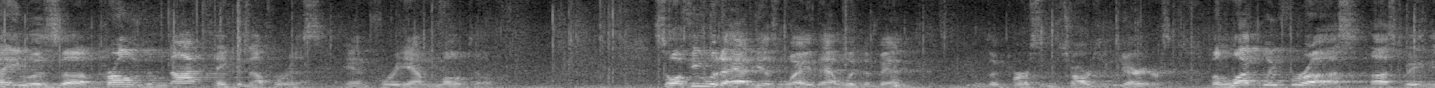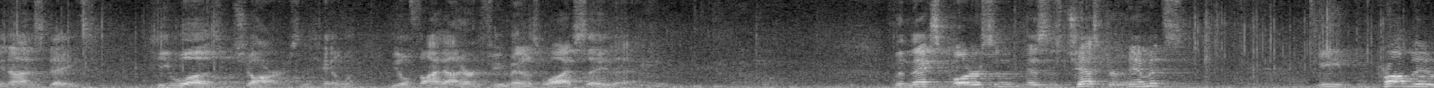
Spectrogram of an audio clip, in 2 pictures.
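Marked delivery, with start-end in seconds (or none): none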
